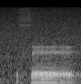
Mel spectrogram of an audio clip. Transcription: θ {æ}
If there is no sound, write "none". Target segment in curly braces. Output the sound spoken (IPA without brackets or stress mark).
ɛ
